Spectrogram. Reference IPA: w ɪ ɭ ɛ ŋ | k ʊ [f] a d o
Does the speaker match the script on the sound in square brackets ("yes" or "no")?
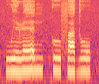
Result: yes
